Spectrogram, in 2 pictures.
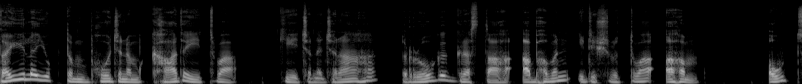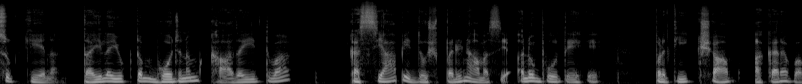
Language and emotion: Sanskrit, fearful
